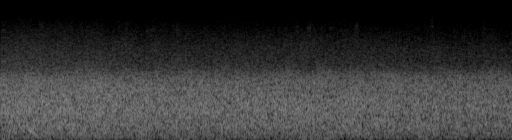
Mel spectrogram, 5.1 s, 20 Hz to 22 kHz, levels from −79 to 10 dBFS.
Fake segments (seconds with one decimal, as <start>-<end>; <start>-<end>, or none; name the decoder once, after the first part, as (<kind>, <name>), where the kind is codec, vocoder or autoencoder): 0.0-0.5 (vocoder, BigVGAN v2)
